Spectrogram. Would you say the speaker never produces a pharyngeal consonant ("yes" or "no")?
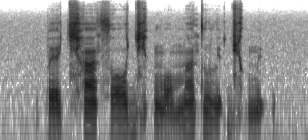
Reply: yes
